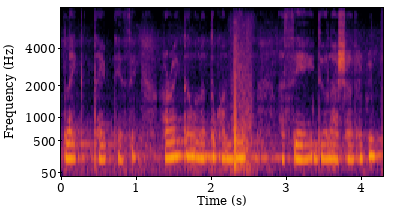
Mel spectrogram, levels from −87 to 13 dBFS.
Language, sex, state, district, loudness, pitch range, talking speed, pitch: Nagamese, female, Nagaland, Dimapur, -19 LUFS, 220-240 Hz, 195 wpm, 225 Hz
